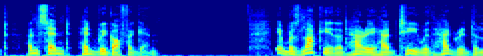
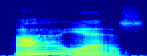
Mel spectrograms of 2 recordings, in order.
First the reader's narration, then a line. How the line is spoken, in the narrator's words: he said softly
